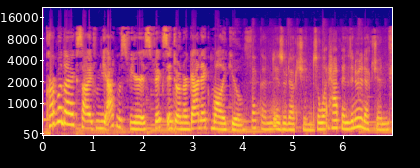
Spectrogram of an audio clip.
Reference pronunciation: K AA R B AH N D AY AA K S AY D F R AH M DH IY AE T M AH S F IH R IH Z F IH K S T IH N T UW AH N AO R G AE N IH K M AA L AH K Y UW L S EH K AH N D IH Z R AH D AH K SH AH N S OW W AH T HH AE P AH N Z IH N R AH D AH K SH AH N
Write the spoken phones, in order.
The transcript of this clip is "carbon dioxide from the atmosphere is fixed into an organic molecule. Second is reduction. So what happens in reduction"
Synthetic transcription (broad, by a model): K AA R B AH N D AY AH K S AY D F R AH M DH IY AE T M AH S F IH R IH Z F IH K S T IH N T UW AH N AO R G AE N IH K M AA L AH K Y UW L S EH K AH N D IH Z R AH D AH K SH AH N S OW W AH T HH AE P AH N Z IH N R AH D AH K SH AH N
